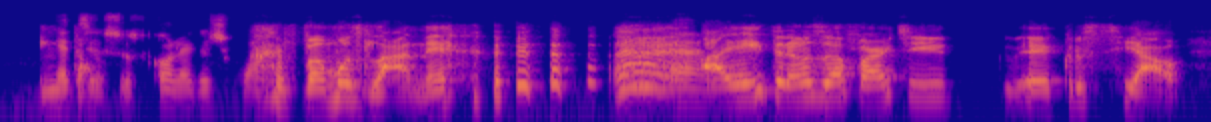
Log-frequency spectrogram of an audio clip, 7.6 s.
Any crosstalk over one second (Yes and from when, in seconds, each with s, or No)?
No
